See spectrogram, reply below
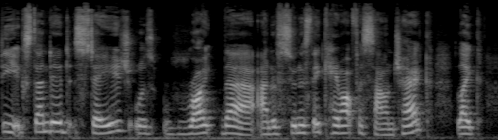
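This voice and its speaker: Hoarse, excited young woman. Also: mid-range voice, a little slow. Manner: excited, gushing, chatty. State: hoarse, gravelly from lost voice. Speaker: vlogger. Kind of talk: casual vlog chat.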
